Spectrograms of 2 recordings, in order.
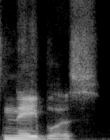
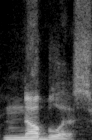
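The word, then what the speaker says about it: Nae'blis: I pronounced this Neblis. If you didn't see, there was an episode of the Dusty Wheel where they went over pronunciations from the Wheel of Time according to Robert Jordan. And apparently it's like Nubless or something, which I've got this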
